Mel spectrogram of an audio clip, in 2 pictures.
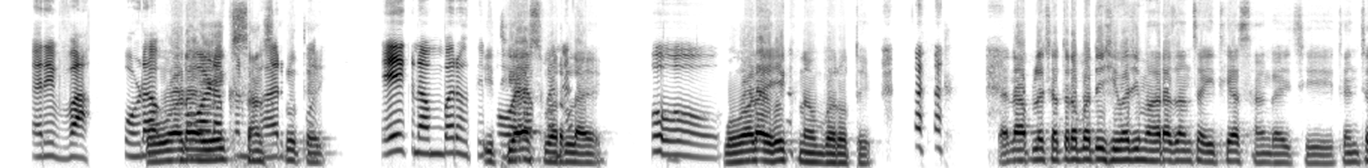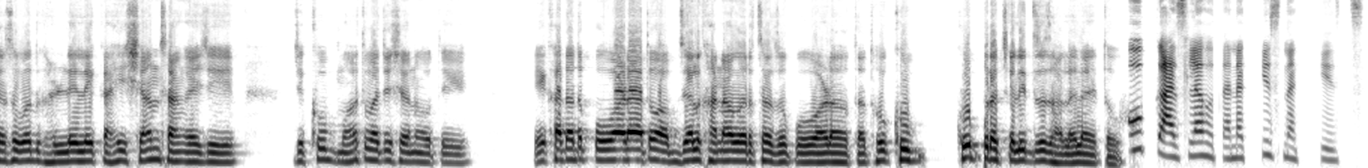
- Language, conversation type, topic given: Marathi, podcast, एखादं गाणं ऐकताच तुम्हाला बालपण लगेच आठवतं का?
- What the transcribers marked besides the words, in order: tapping; other noise; laugh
